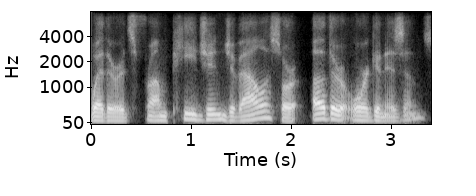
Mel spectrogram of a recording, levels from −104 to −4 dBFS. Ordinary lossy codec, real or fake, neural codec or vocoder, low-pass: Opus, 16 kbps; fake; codec, 16 kHz, about 1 kbps, DyCAST, with the encoder's durations; 7.2 kHz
